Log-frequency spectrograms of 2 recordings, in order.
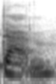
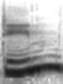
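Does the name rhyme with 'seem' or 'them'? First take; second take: them; seem. First: The vowel is short, rhyming with 'them'. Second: The vowel is long, rhyming with 'seem'. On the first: The speaker calls it right. "as if like short for Demi" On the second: The speaker calls it wrong. "Deem doesn't sound right in my head"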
